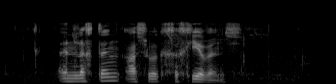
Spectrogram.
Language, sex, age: Afrikaans, male, 21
